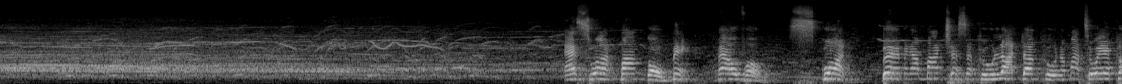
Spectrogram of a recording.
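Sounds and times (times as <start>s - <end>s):
noisy crowd cheering and whooping at a DJ set: 0.0s - 6.0s
siren-like whistles: 0.7s - 6.4s
speech: 5.6s - 11.2s.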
